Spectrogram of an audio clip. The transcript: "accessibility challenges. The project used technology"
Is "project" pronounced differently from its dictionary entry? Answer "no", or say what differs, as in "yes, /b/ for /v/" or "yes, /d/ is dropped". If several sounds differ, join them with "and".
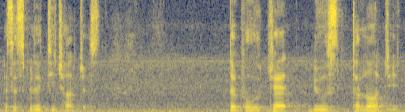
yes, /k/ is dropped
